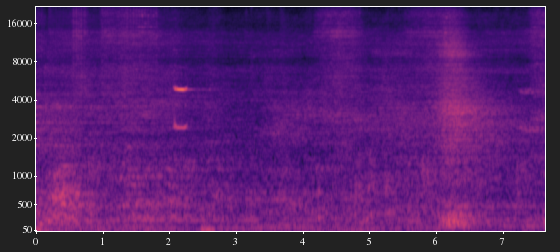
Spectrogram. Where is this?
in a subway station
